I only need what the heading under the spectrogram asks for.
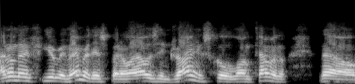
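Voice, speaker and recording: Very fast speech from a man, fairly high in pitch, with ordinary variation in tone. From Serbia. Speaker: chiropractor. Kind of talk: casual chat.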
